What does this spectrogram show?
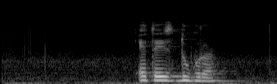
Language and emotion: Russian, angry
